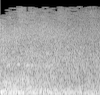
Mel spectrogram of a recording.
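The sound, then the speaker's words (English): A rocket strikes a PT boat amidships, punching through the hull and detonating with a loud, roaring blast, a dense wall of rumbling noise that holds steady for more than a second without fading. No voices are heard. “The rocket hit the vessel amidships, punching through the hull and detonating.”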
